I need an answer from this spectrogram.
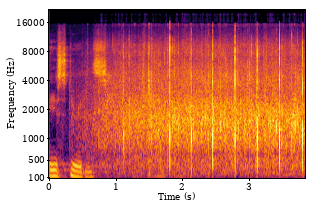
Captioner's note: applause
